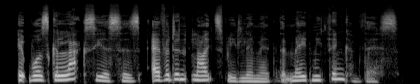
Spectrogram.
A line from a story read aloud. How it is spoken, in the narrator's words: He said evenly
